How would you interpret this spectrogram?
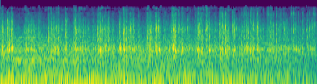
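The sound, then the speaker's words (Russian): Horses pulling a sleigh walk at an unhurried, even pace, their hooves clopping in a steady repeating rhythm throughout. The footfalls are moderately loud, with no voices. “И так едем мы медленно, мерно идут лошади, клонит ко сну, а кругом тишина, и нельзя уже сказать, давно ли мы едем.”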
